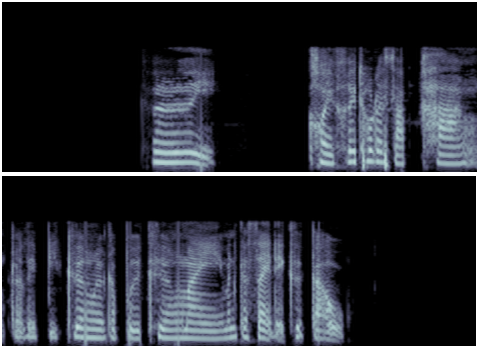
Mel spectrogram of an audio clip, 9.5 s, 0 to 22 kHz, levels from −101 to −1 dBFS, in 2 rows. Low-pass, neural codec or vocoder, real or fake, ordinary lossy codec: 7.2 kHz; none; real; none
